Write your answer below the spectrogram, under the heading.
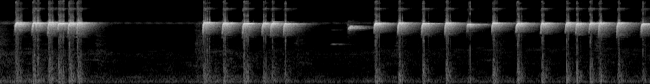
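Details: Scarlet minivet master recording used to train cage birds, with clear, piercing, high whistles in rapid bursts of downslurred notes, separated by a pause of about a second, then a long steady run of repeated notes.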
